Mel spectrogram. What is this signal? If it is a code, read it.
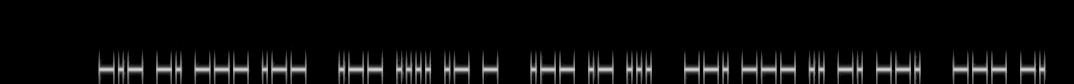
Morse code, heard as a keyed tone, about 25 wpm, 700 Hz. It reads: KNOW WHAT WAS GOING ON
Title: Sets of 5 Words Encore2 25wpm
